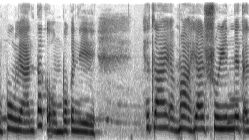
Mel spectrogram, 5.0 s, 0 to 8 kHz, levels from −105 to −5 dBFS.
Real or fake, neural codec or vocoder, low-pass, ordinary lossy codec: real; none; 7.2 kHz; none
